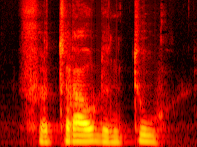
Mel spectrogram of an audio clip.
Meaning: inflection of toevertrouwen: 1. plural past indicative 2. plural past subjunctive
- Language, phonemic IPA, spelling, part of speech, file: Dutch, /vərˈtrɑudə(n) ˈtu/, vertrouwden toe, verb, Nl-vertrouwden toe.ogg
